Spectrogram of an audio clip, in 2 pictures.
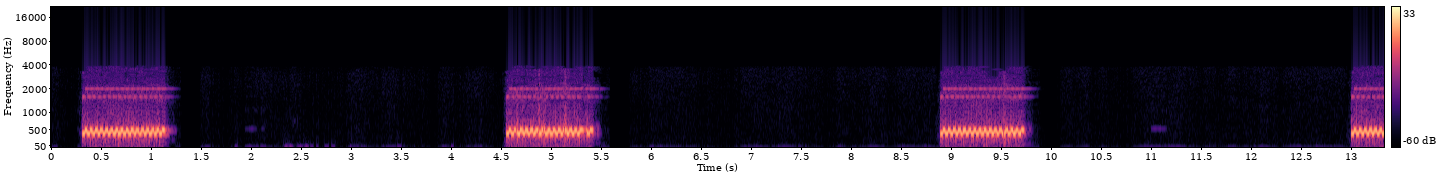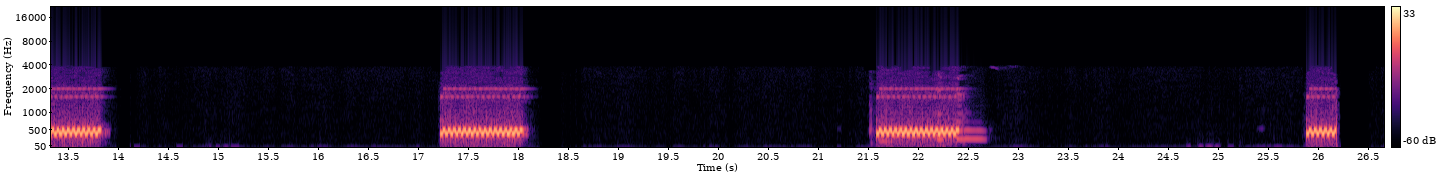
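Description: A telephone rings while a survey caller waits for someone to answer. Seven evenly spaced bursts of bell-like ringing come about every four seconds, each lasting roughly a second, with silence between them and no voices.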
